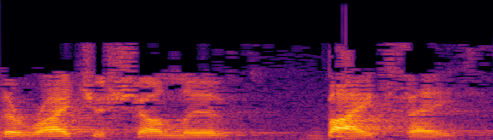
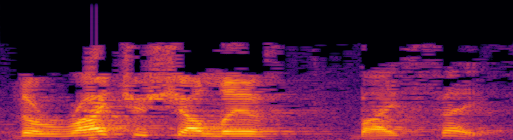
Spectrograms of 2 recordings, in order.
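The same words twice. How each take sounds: First: The word faith carries strong stress. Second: No word is given special stress.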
